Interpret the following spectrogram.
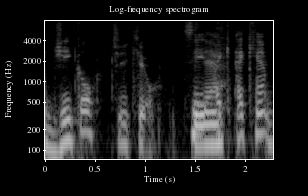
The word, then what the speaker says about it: Jekyll: By the way, he pronounced it Jekyll, but Oh, really? yes, Oh, yeah? he insisted that was the Scottish pronunciation.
